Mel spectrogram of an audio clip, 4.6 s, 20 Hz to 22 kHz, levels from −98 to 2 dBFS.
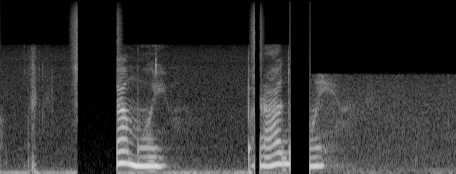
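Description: Wireless microphone squelch dropout occurs first from 0.70 to 1.23 s and again from 2.50 to 2.63 s. Each time, the analogue FM radio link faded far enough that the receiver's squelch closed and muted the output. A rise of hiss gives way to a hole of near silence lasting 0.40 s the first time and 0.06 s the second, before the speech returns.

An input switched to a poorer device is the likely cause of the change at 2.90 s that lasts to the end. A silence of 0.2 s marks the switch. After it the speech turns dull and boxy, with nothing above 3.8 kHz. The level shifts by around 5 dB, and a new background noise sits roughly 40 dB below the speech, the narrower band and different noise of another microphone or a headset's call profile.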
